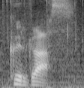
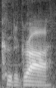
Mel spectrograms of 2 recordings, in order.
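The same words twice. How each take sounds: First: The final s of grace is pronounced. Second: The final s of grace is silent. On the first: The speaker calls it right. "it's coup de grace. With a, with a s" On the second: The speaker calls it wrong. "it's not pronounced coup de grace"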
